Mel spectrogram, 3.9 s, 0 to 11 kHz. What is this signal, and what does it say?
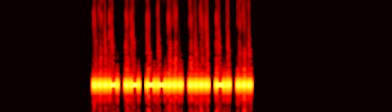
Morse code, heard as a keyed tone, about 46 wpm, 700 Hz. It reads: VA7HNS
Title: DXCC-100 Call Signs - 6 Characters - 45wpm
